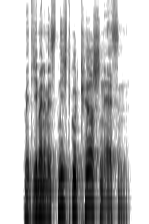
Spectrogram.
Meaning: it is difficult to get along with someone
- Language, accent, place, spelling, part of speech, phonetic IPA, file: German, Germany, Berlin, mit jemandem ist nicht gut Kirschen essen, phrase, [mɪt ˈjeːmandəm ɪst nɪçt ɡuːt ˈkɪʁʃn̩ ˈɛsn̩], De-mit jemandem ist nicht gut Kirschen essen.ogg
